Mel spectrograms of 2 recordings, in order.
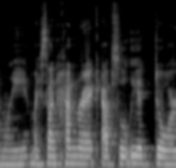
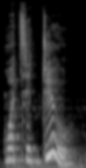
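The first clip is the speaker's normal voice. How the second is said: put-on slow, higher small-child voice; curious little boy; 7 semitones higher, 5 dB louder, slower than usual. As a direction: ask wide-eyed about the compass. Little sick Albert asks father.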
